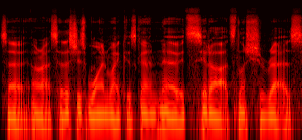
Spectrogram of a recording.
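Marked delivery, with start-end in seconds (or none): 2.0-3.8 English-sounding accent. Mimicking winemakers insisting on their grape's name, in an English-sounding accent. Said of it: "That's a very good English accent".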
